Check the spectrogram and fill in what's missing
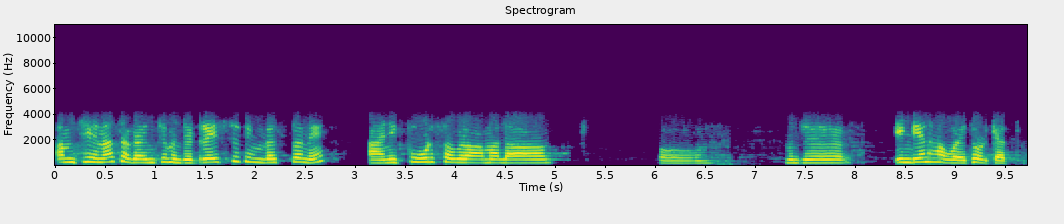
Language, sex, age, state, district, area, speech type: Marathi, female, 18-30, Maharashtra, Ahmednagar, rural, conversation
